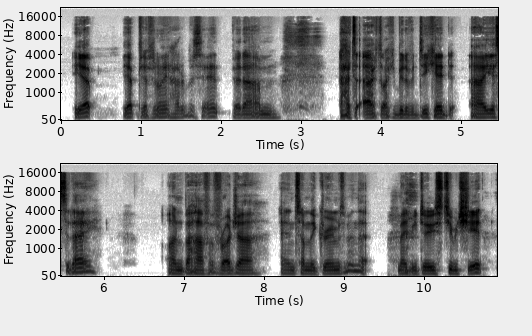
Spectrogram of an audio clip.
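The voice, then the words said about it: Hoarse voice that cracks. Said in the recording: “you'll hear my voice crack a fair bit during this recording. I lost my voice.”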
